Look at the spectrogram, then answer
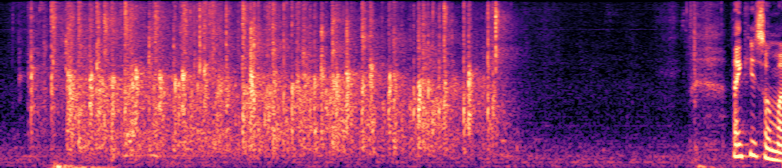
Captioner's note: applause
